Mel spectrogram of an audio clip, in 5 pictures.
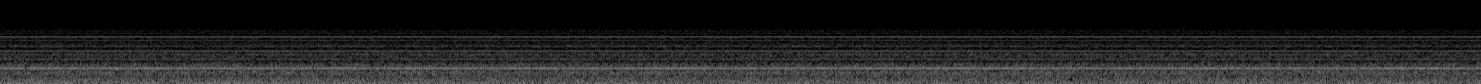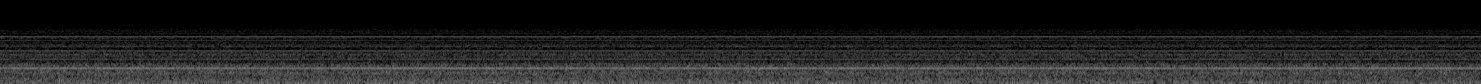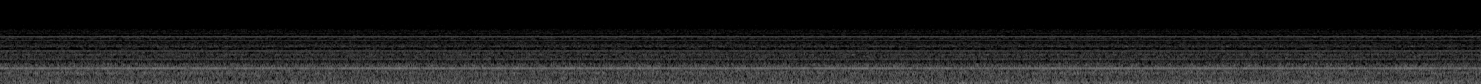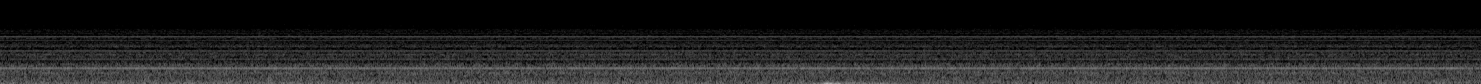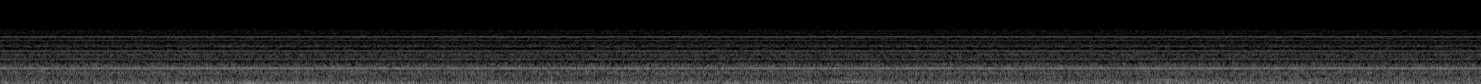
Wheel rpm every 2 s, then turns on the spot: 0, 0, 0, 0, 0, 0, 0, 0, 0, 0, 0, 0, 0, 0, 0, 0, 0, 0, 0, 0, 0, 0, 0, 0, 0, 0, 0, 0, 0, 0, 0, 0, 0, 0, 0, 0, 0.
none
